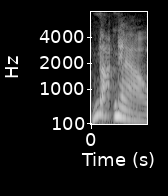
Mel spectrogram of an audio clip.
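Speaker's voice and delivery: acted, heavy-handed, way too aggressive outburst. Retelling a game's dialogue choice: imitating an overly aggressive line. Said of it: "way too aggressive".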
